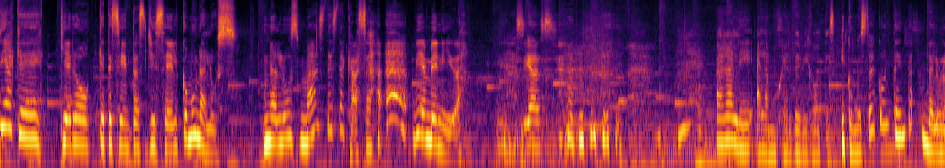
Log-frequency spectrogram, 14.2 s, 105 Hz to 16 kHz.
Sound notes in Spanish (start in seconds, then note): 8.3 Risas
